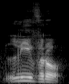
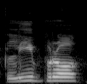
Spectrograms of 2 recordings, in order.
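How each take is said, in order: First: The middle consonant is a soft V-like sound. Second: The middle consonant is a hard B sound. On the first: The speaker calls it right. "So the B sounds like V" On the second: The speaker calls it wrong. "it's not pronounced like libro"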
